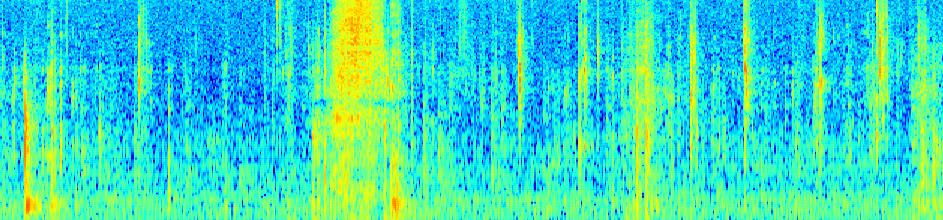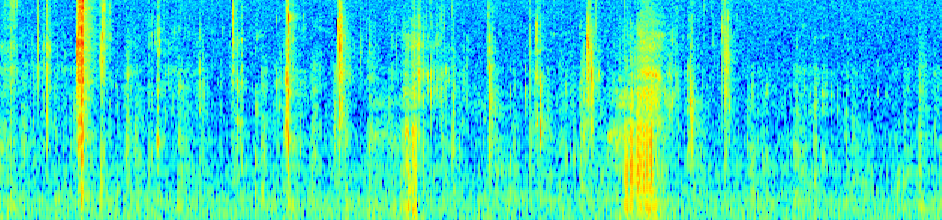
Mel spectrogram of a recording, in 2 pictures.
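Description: Close-miked mouth sounds of a person biting and chewing the meat and marrow off a large cooked buffalo bone: wet chewing with many sharp crunchy clicks, and two longer, louder noisy sounds, one about three seconds in and one near thirteen seconds.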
